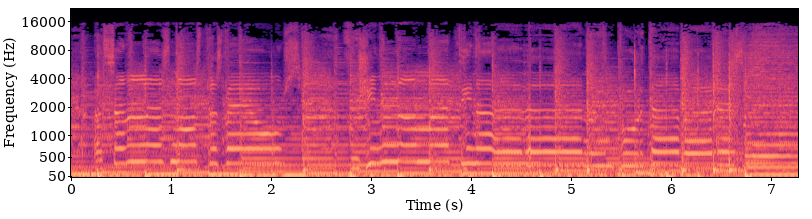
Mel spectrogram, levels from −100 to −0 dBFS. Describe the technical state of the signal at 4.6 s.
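Chunks out of order at 4.58 s: one 5.33 ms chunk arrives a single chunk late and plays after the one meant to follow it. Nothing goes missing, but the swapped order leaves three hard joins, heard as a tiny jumbled flicker.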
